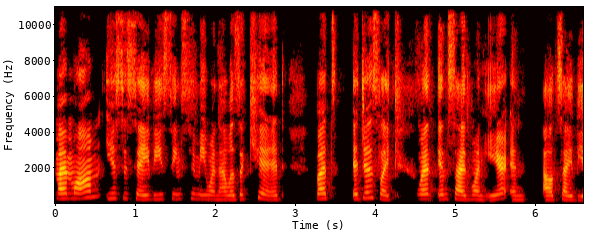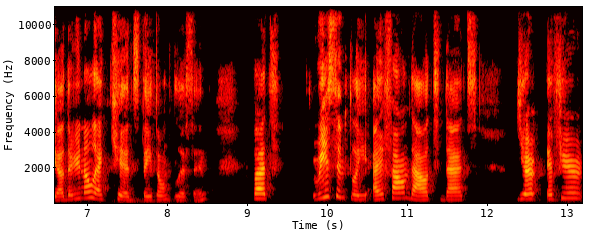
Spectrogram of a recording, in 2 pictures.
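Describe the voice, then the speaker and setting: A woman's high, bright, sharp voice with a non-native accent, ordinary pitch variation, big swings in loudness, moderate pace and long, frequent pauses. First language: not English. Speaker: video blogger. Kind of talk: casual vlog talk. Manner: halting, repeats and restarts words.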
